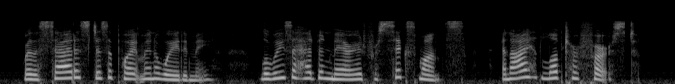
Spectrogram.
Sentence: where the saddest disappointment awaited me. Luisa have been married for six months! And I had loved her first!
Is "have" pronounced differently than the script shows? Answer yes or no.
yes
